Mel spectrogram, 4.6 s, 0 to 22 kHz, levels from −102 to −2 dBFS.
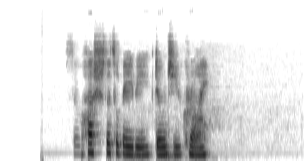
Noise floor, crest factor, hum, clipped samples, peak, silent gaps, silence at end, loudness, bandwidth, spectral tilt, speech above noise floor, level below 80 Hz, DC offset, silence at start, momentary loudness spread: -79 dBFS; 22 dB; none; under 0.1%; -4 dBFS; none; 1.45 s; -23 LUFS; 9 kHz; -5.5 dB/octave; 57 dB; -64 dBFS; under 0.1%; 1.1 s; 4 LU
